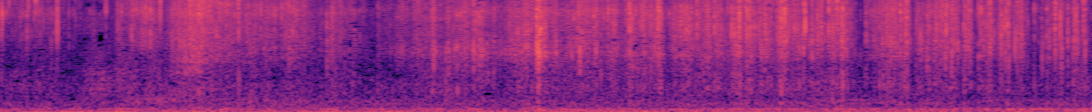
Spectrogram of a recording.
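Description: Loose handfuls of small, thin, colored tissue paper squares are gripped and crinkled in the fingers and palms of both hands. A soft, continuous rustle of bright, crackly crinkling comes through, with frequent sharp bursts of crackle over a faint low hum.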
